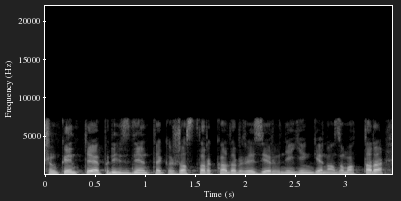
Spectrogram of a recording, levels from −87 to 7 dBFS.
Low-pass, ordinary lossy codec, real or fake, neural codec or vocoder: 7.2 kHz; none; fake; codec, 16 kHz, 16 kbps, FunCodec, trained on LibriTTS, 50 frames a second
